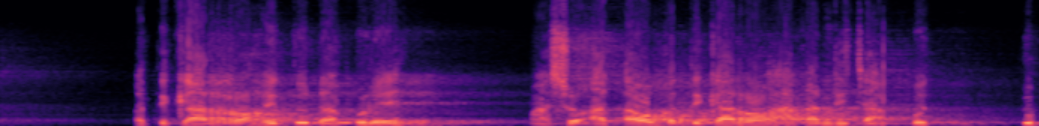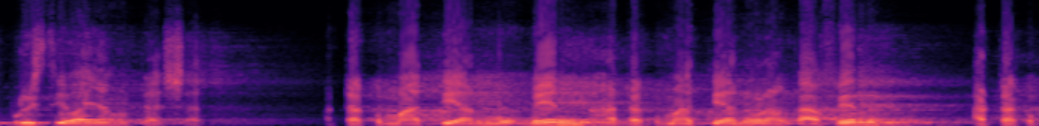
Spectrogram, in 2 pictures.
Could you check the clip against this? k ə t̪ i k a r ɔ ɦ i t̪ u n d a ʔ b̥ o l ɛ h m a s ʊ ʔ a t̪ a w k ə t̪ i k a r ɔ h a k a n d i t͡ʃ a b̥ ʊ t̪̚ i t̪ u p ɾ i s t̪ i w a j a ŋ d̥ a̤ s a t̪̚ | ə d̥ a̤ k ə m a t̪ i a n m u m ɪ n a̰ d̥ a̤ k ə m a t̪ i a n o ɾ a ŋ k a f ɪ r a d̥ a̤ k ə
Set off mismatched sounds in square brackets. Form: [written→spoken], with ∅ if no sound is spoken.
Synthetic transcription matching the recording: k ə t̪ i k a r ɔ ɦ i t̪ u n d a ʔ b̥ o l ɛ h m a s ʊ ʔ a t̪ a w k ə t̪ i k a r ɔ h a k a n d i t͡ʃ a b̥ ʊ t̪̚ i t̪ u p ɾ i s t̪ i w a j a ŋ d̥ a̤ s a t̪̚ | [ə→a] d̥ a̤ k ə m a t̪ i a n m u m ɪ n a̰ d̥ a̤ k ə m a t̪ i a n o ɾ a ŋ k a f ɪ r a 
